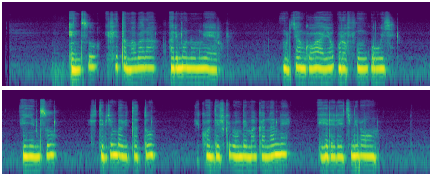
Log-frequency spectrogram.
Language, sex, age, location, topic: Kinyarwanda, female, 25-35, Kigali, finance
